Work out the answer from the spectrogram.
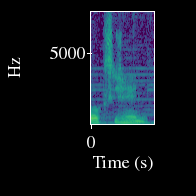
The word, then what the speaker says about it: oxigênio: nessa palavra em específico a letra x tem este fonema aqui ó escrito como se fosse com cs porque sai a a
